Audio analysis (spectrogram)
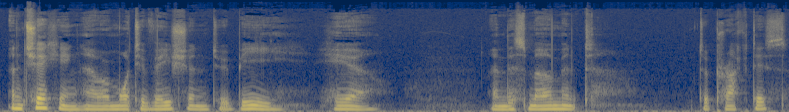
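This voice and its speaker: Slow, mellow male meditation teacher. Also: mid-range voice, level tone. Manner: halting, measured phrasing with long pauses. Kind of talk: guided meditation talk.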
